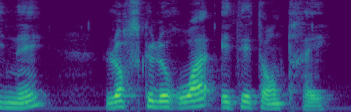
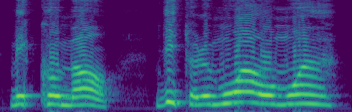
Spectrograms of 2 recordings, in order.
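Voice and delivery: higher, louder, begging; pleading queen; 6 semitones higher, 6 dB louder than usual. Acted. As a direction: beg to know how. Reine supplie. (reine suppliante)

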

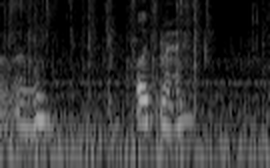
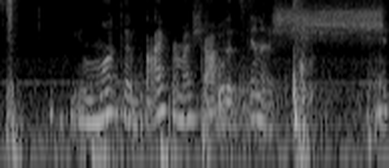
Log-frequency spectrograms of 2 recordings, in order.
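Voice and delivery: usual speaking voice

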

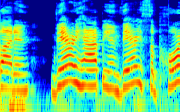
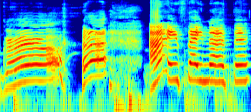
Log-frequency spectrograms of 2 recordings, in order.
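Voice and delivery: laughing tease; 7 semitones higher, 6 dB louder, much slower than usual. Real, not acted. Teasing after hinting at gossip.

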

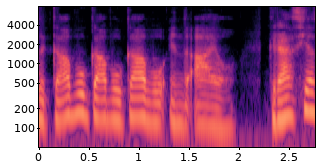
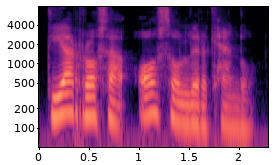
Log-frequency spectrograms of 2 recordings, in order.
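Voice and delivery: usual speaking voice

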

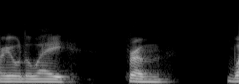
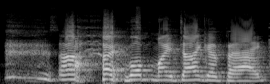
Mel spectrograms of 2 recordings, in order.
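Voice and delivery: laughing whine; 5 semitones higher, 7 dB louder, much slower than usual. Real, not acted.

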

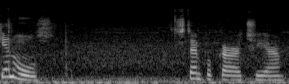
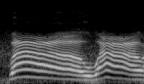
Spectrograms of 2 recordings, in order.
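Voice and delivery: loud wow; 6 dB louder than usual. Real, not acted. Exclaiming in disbelief.

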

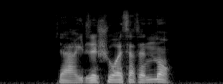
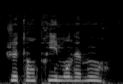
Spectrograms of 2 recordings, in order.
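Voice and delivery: frightened plea; 8 semitones higher, 8 dB quieter than usual. A narrator's reading. Terrified Tania pleading.

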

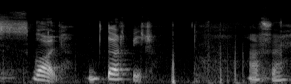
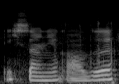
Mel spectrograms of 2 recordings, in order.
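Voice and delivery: usual speaking voice

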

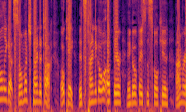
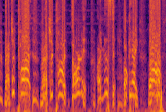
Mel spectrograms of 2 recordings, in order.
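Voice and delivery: frantic shout; 11 semitones higher than usual. Real, not acted. Frantic exclamation.

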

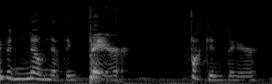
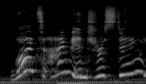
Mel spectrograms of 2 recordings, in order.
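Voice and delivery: surprised; 9 semitones higher, 5 dB louder than usual. Acted. Mock surprise at a roast.

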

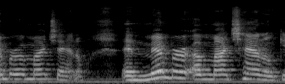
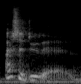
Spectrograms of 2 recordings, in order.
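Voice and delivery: ordinary delivery

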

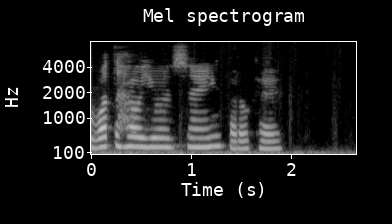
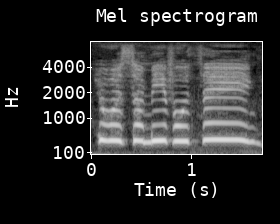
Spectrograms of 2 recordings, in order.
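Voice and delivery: frightened shout; 7 semitones higher, 8 dB louder than usual. Real, not acted.

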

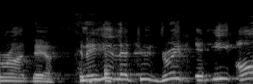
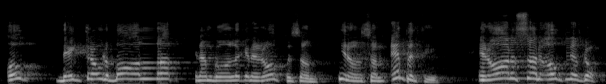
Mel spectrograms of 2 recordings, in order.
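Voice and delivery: ordinary talk

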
